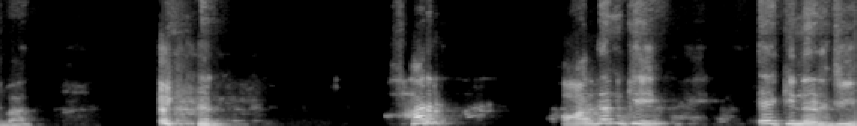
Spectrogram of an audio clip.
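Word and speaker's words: qi: हर organ की एक energy है, की है, इसको की हम लोग ची बोल रहे हैं ना, वास्तव में ची प्रोनाउंसिएशन है लेकिन हम लोग की बोल रहे हैं।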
